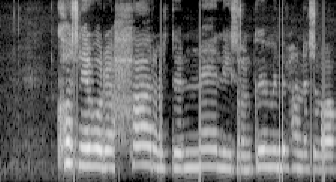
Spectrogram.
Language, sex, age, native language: Icelandic, female, 12, Icelandic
